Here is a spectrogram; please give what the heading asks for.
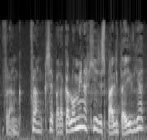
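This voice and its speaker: A woman's voice: medium pitch, expressive, husky. A woman playing a practical, fussing middle-aged mother and wife in a radio play, with a matter-of-fact, scolding manner. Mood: resigned.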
